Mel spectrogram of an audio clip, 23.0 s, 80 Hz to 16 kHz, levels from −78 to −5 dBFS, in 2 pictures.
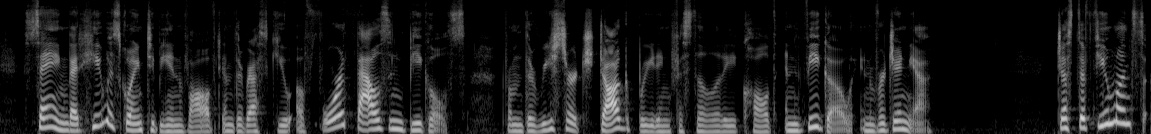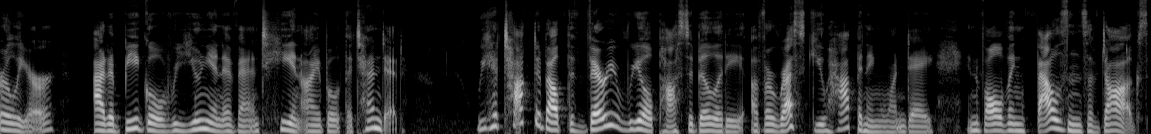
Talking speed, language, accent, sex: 150 wpm, English, American, female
